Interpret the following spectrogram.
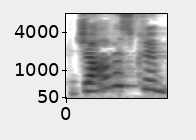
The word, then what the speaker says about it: JavaScript: JavaScript, just like Java, again, the stress is on the first syllable and the sound is like in jam or jacket, plus script, like movie script, you know?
